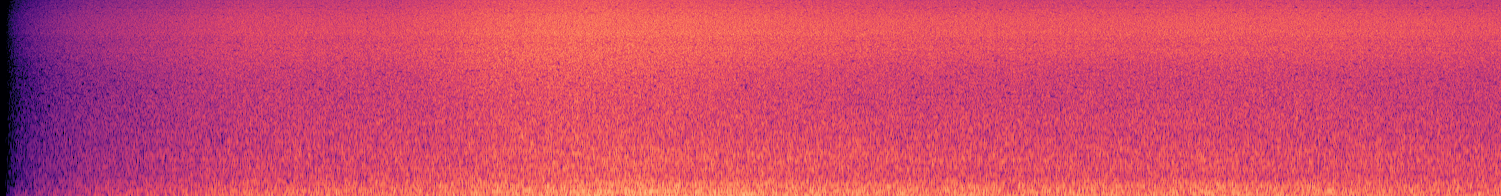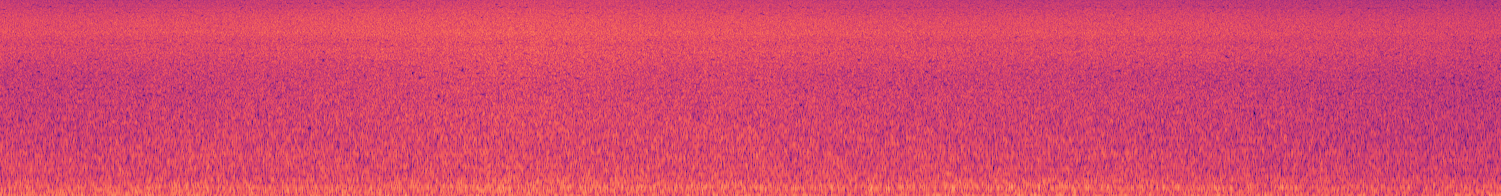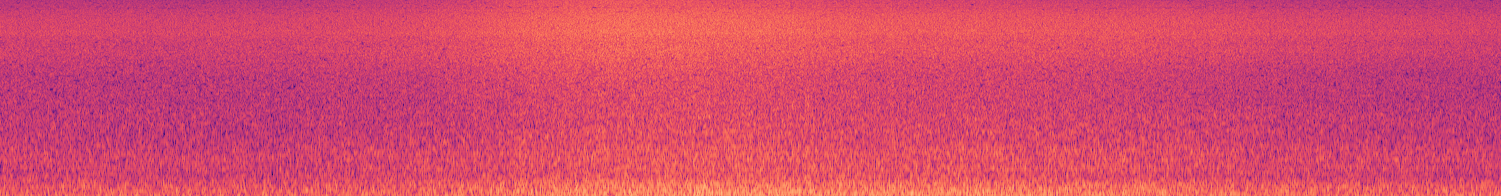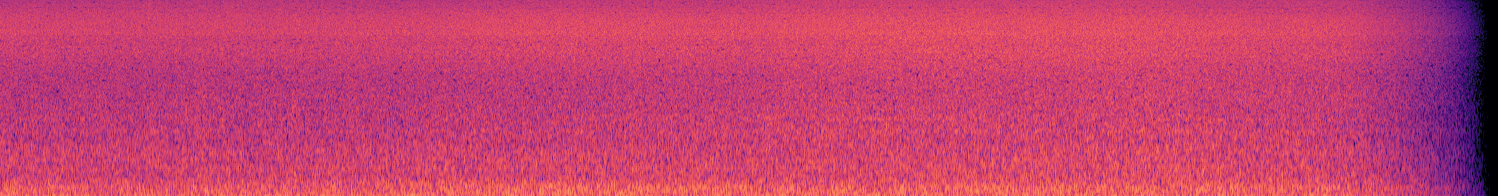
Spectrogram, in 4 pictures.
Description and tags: Extended recording of a windy day.
nature, wind, ambient, weather, environmental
